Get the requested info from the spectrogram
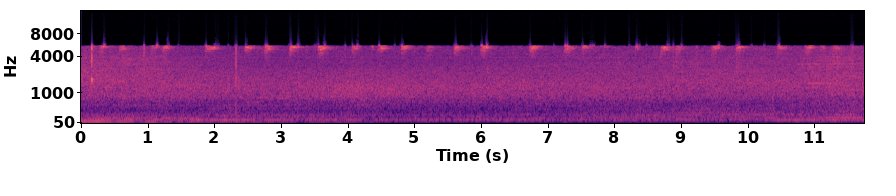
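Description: Insects chirping: short, high chirps repeating a few times a second over a steady background hiss. A low rumble fades out in the first second and comes back near the end.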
